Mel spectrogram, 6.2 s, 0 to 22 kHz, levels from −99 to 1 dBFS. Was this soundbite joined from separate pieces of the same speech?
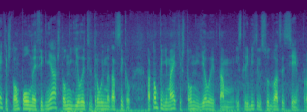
no; 0 cuts

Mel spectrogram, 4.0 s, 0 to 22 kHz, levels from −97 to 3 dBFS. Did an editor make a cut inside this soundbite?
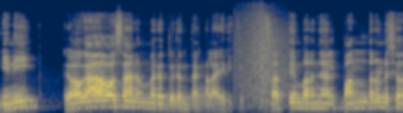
yes; 1 cut; at 2.6 s

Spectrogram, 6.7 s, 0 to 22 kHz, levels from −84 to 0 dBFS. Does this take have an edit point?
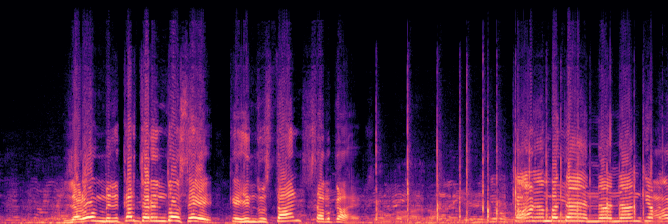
no; 0 cuts

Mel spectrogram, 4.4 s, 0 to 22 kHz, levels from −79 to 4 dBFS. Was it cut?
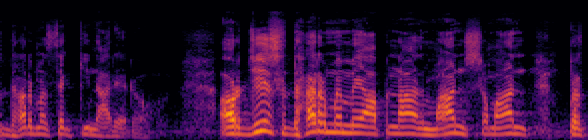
no; 0 cuts

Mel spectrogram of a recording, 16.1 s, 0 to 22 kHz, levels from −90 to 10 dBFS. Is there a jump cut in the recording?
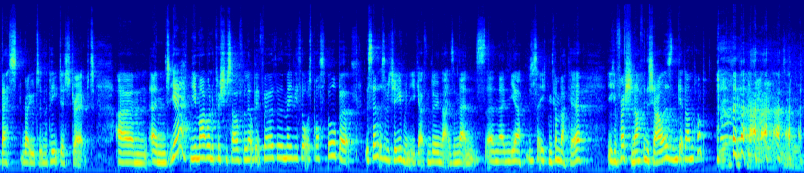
no; 0 cuts

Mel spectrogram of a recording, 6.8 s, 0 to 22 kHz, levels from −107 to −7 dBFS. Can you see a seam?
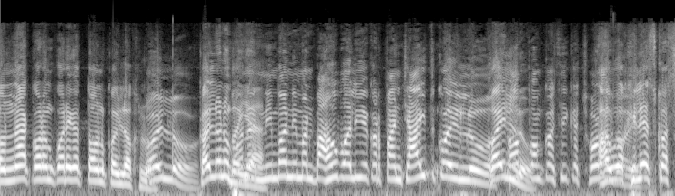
no; 0 cuts

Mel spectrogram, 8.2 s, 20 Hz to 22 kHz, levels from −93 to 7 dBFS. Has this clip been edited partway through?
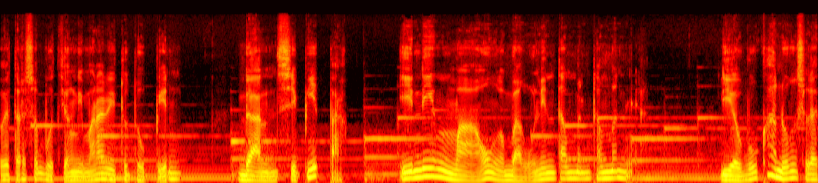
no; 0 cuts

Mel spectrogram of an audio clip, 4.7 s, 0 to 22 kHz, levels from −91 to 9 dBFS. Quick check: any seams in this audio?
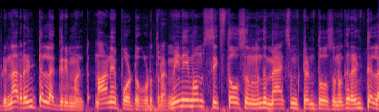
no; 0 cuts

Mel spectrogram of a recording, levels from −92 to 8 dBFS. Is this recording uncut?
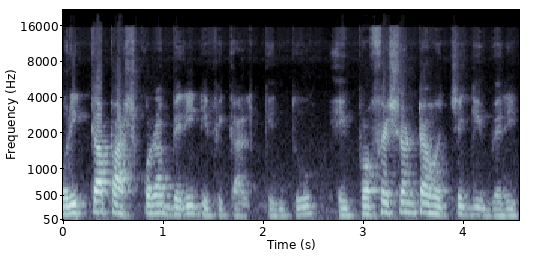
no; 1 cut; at 2.6 s

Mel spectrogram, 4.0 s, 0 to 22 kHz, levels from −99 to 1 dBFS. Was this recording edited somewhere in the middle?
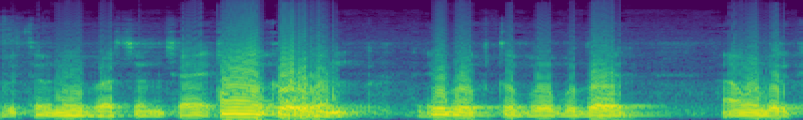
yes; 1 cut; at 1.0 s

